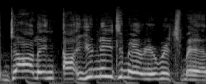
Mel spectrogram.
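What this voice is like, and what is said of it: Posh accented imitation of a mother. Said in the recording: “I gave her that accent. That's how she talks... Bridgerton?”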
